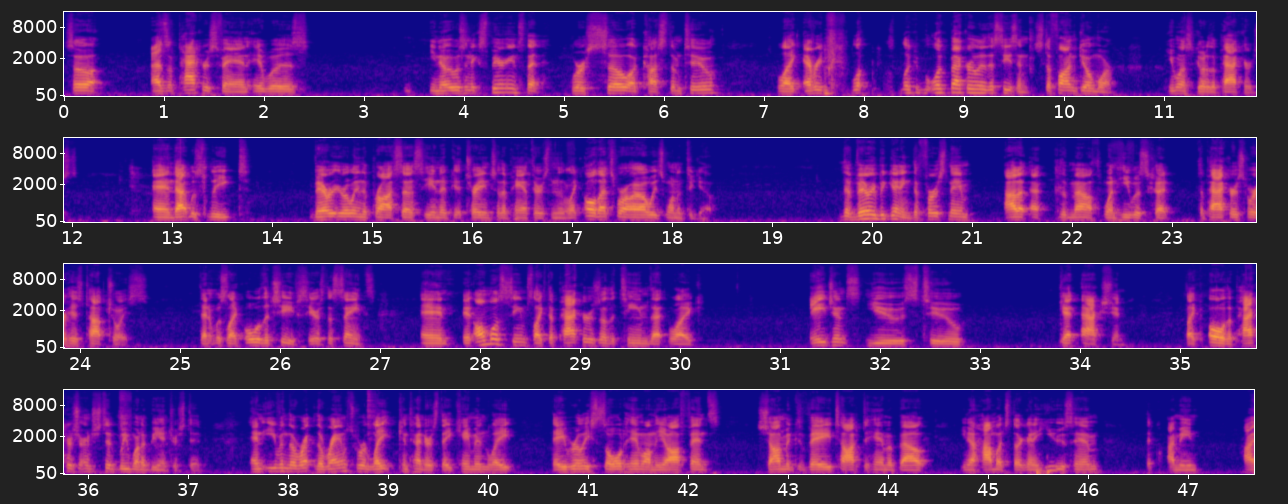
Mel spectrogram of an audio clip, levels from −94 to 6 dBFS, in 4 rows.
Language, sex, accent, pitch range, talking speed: English, male, American, 105-130 Hz, 200 wpm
